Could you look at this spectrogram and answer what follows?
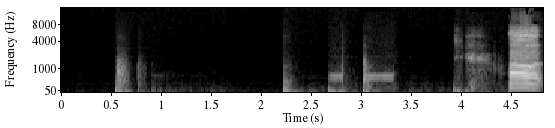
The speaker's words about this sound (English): Not having a way to get through by phone. I'm not getting an answer. I got a busy signal.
